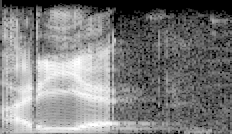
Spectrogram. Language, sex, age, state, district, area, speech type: Tamil, male, 18-30, Tamil Nadu, Madurai, rural, read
